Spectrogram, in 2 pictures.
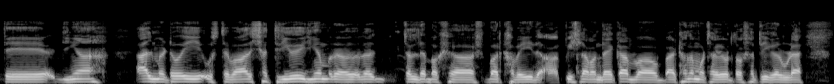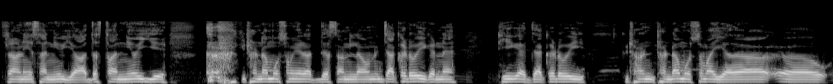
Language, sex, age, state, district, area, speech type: Dogri, female, 30-45, Jammu and Kashmir, Udhampur, rural, spontaneous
